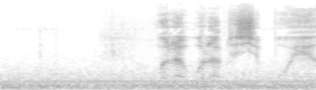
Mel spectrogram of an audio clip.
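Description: A man calls out casually.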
